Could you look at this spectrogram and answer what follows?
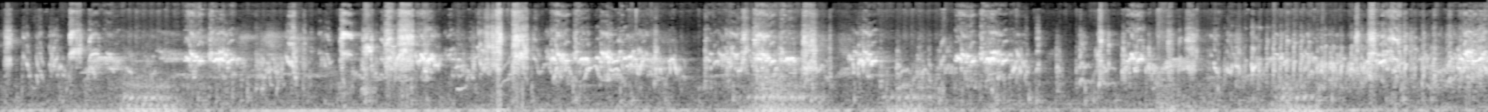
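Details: Pet budgies keep up a long, lively warble of high chirps, squawks and raspy notes in waves, with short gaps between bursts.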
